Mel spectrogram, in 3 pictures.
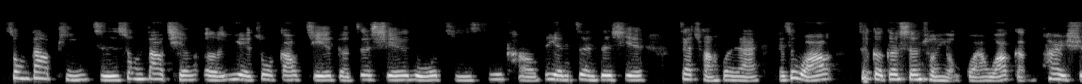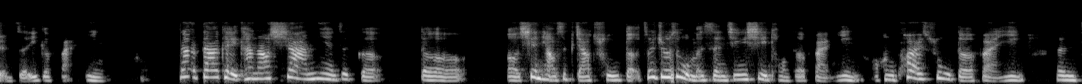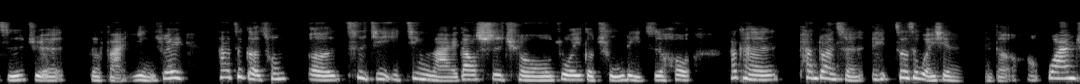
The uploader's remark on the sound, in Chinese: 此為線上課程錄音檔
